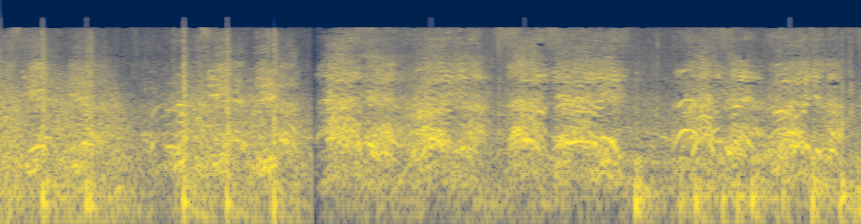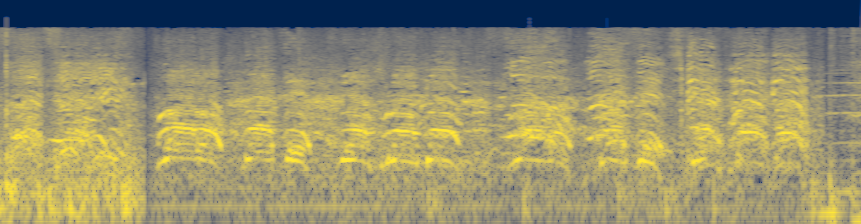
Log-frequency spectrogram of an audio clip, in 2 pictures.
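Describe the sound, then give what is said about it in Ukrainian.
A large crowd at a Russian March street rally in Russia chants slogans in unison, loud and rhythmic, with many voices shouting together in repeated bursts and a brief break around the middle before the chanting resumes. “Такі вигуки лунали сьогодні в російських містах.”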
